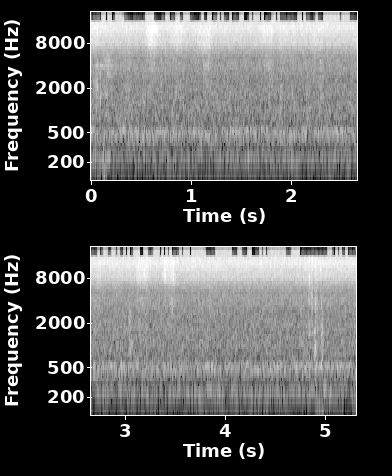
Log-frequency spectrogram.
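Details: Honey bees at an open hive during a raw honey harvest, a dense steady hum with bright tones near the low-middle pitches, continuous throughout, with occasional faint clicks and knocks from hive handling.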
